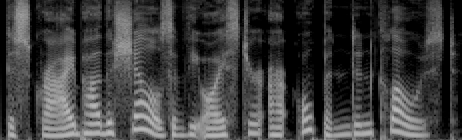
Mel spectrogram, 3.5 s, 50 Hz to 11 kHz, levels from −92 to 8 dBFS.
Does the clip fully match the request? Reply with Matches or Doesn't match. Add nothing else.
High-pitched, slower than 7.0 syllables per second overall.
Matches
